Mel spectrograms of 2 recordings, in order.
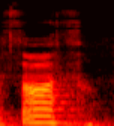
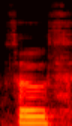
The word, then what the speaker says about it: Thoth: But, so here we have the RWS and the Thoth, or Thoth, it's pronounced all different ways.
